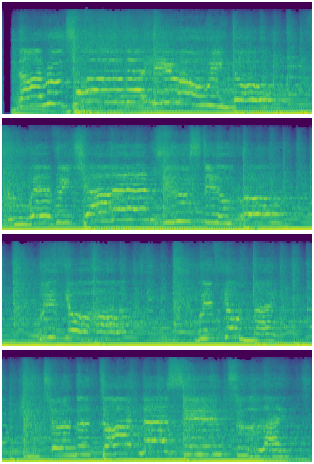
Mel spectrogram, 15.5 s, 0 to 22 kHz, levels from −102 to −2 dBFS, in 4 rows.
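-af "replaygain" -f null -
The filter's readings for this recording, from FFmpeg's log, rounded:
track_gain = +2.3 dB
track_peak = 0.398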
